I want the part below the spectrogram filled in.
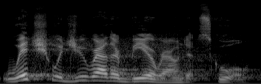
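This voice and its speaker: Male pastor, expressive and playful, bright voice, long reverb of a church hall. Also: mid-range voice, measured pace. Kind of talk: scripture reading and children's sermon. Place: church sanctuary.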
